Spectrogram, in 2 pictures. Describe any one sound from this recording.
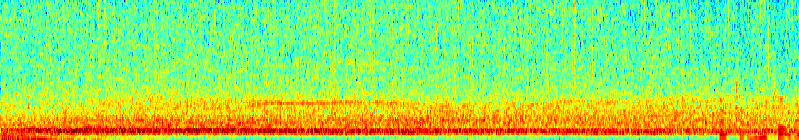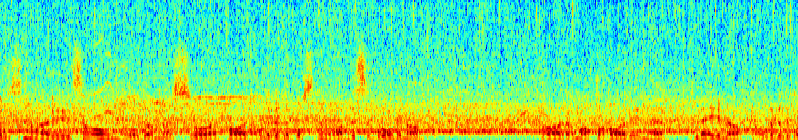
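A large crowd cheers and applauds in a big echoing arena.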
